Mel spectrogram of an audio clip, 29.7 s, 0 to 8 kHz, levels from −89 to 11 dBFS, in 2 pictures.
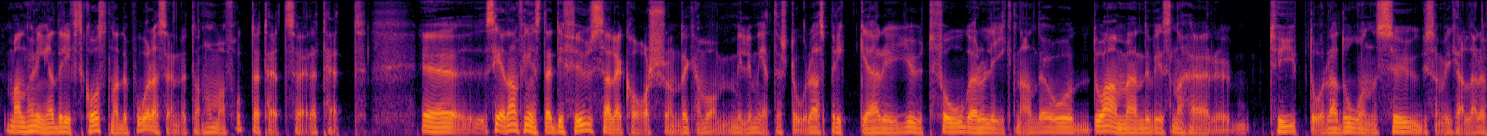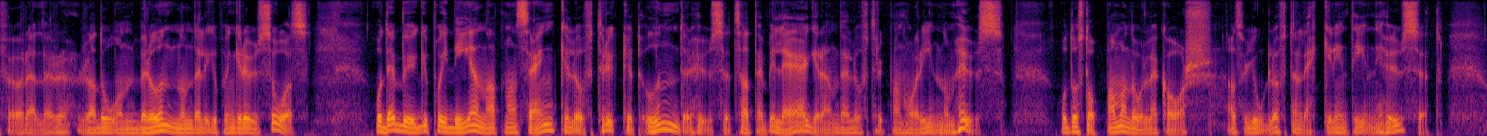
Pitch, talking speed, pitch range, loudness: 95 Hz, 180 wpm, 90-110 Hz, -20 LUFS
